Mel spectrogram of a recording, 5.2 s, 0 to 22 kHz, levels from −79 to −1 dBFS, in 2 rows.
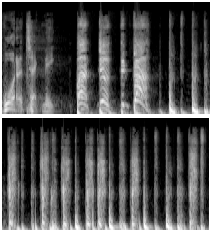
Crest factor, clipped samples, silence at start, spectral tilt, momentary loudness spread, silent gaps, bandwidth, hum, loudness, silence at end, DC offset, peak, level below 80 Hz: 12 dB; 0.5%; 0 s; -5.5 dB/octave; 7 LU; none; 15 kHz; none; -13 LUFS; 0.05 s; under 0.1%; 0 dBFS; -20 dBFS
